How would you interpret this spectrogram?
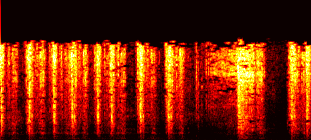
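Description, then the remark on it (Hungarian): Rapid typewriter keys clack in an uneven burst of sharp, bright strikes, fairly loud, with a brief pause midway before the tapping resumes. “De addig írógépen lekopogom, hogy gondolatom felé száll”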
